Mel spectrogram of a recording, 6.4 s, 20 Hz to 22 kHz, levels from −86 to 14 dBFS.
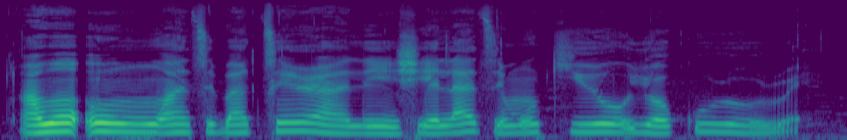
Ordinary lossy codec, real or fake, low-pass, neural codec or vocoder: none; real; 19.8 kHz; none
